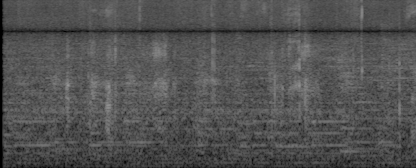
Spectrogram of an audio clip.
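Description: A West Highland white terrier puppy making short little sounds several times as it bites and tugs at a sneaker, over steady background music.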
